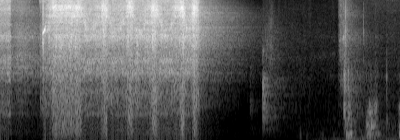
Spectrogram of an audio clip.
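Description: Compressed-air blow gun blasting into a freshly tapped bolt hole in an outboard engine block to clear out metal chips and brake cleaner: a loud hiss starting about half a second in and cutting off about two seconds in. A few faint knocks near the end.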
